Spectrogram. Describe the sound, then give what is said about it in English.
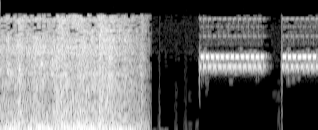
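A loud, noisy crash-like burst, then a short silence and two bursts of a warbling electronic telephone ring, clear, the second cut off at the end. “If your phone's not ringing, chances are it's a problem with your marketing.”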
